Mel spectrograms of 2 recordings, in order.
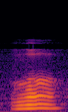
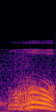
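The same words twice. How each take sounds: First: Light, open "gha" with a flat a; wrong thin GHA. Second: Heavy "gha" rounded toward "gho"; elevated GHA. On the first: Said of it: "Kita tak sebut". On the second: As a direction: say "gha" full, back of tongue raised. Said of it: "sebab tu kita sebut huruf". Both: Shown as a demonstration.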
